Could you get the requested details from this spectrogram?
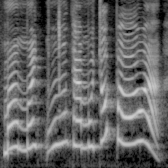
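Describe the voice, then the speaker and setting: A woman's voice: very high voice, slow, muffled recording, pitched above the performer's own voice. A woman voicing a sweet, eager little girl doll.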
